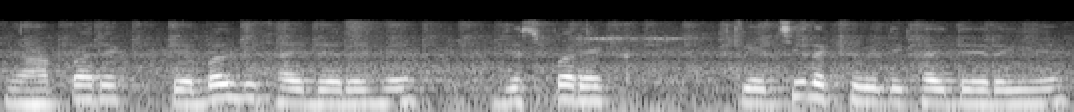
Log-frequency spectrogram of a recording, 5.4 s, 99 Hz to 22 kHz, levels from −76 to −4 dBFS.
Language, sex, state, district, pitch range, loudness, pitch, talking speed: Hindi, male, Chhattisgarh, Balrampur, 150-170 Hz, -14 LUFS, 155 Hz, 200 wpm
